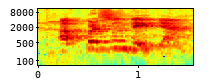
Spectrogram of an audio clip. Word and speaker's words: Përshëndetje: Përshëndetje.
